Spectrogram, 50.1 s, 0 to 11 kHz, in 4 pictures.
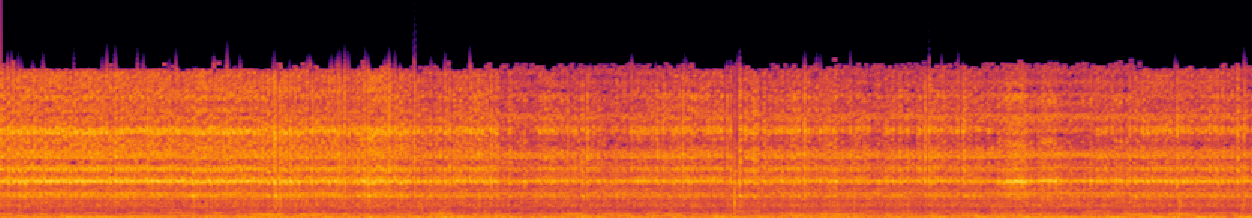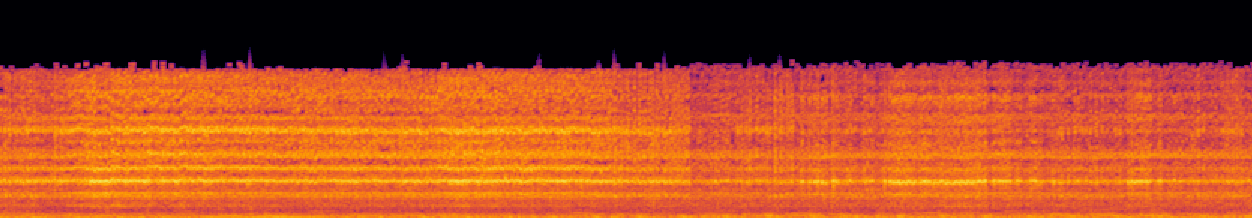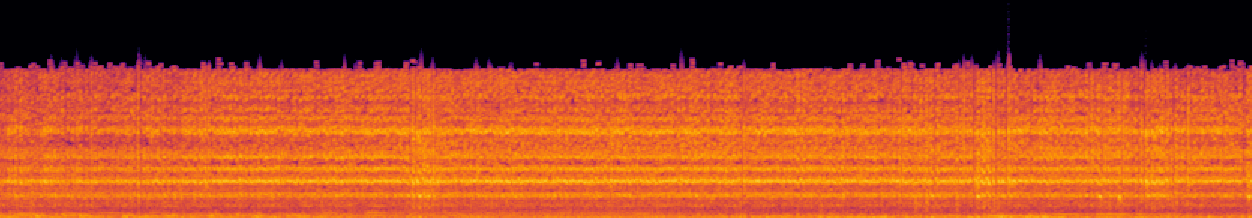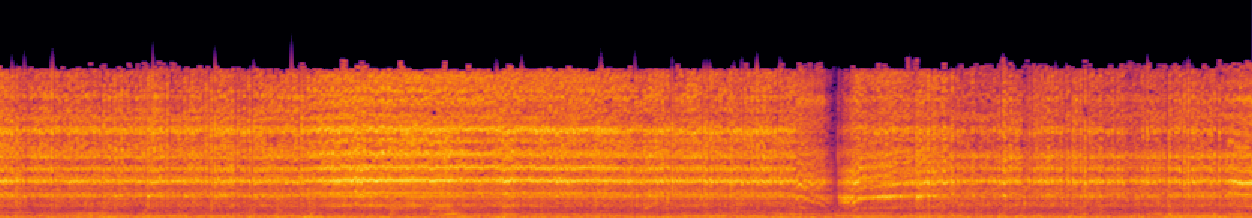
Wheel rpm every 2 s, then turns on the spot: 170, 170, 170, 170, 170, 170, 160, 170, 170, 170, 160, 160, 160, 160, 160, 170, 160, 160, 170, 170, 170, 170, 140, 140, 170.
none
